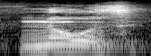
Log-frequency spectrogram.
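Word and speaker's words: nose: नहीं पढ़ाता है जैसे एन ओ एस ई नोज ई नहीं पढ़ा रहा इसको नोज कहेंगे तो गलत हो जाएगा हम आने वाले वीडियो में ये भी सिखाएंगे देखिए यहां पे जो एस है वो ज पढ़ा रहा है यही एस जैसे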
